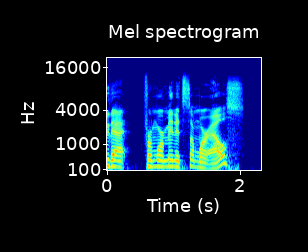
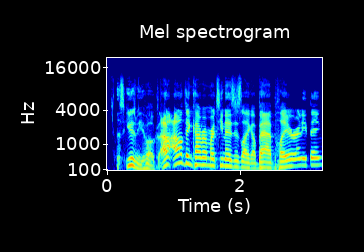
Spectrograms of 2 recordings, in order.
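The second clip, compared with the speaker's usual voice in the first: usual speaking voice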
